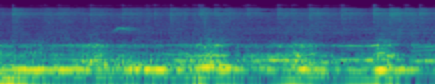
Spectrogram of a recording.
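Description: Live trio of electric guitar, bowed double bass and drum kit playing: a held low bowed note, broken now and then, under shifting guitar lines and light drums.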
